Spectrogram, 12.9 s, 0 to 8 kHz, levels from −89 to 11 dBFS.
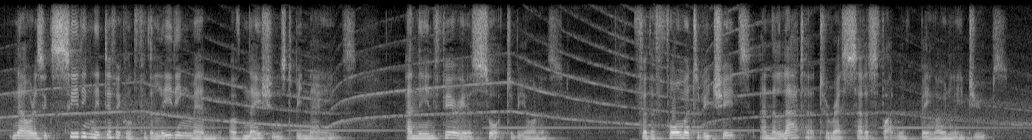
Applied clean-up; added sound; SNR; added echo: none; Doorbell + Motor vehicle (road) / Siren; 17 dB; none.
